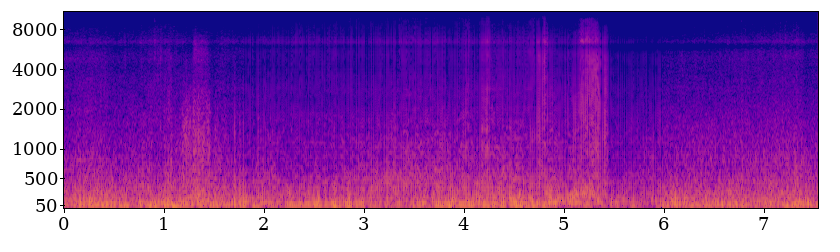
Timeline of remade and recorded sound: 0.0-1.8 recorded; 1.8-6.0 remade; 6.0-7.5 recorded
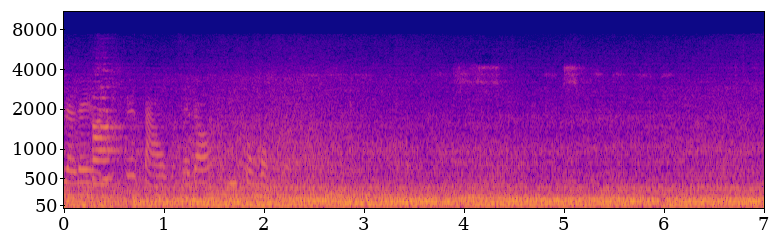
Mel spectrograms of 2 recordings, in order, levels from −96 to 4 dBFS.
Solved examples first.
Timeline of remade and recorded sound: 0.0-1.6 remade; 1.6-3.1 recorded; 3.1-7.0 remade

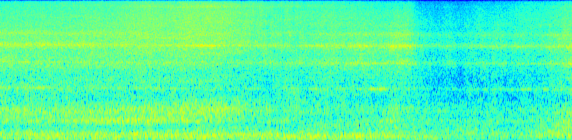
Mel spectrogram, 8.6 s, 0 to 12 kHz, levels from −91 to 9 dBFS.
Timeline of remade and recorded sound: 0.0-3.9 recorded; 3.9-4.5 remade; 4.5-8.6 recorded

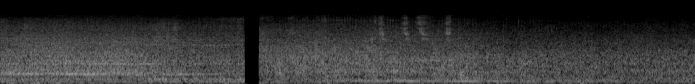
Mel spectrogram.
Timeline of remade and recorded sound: 0.0-2.7 remade; 2.7-3.7 recorded; 3.7-5.0 remade; 5.0-5.7 recorded; 5.7-7.0 remade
